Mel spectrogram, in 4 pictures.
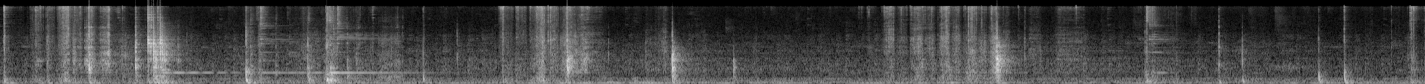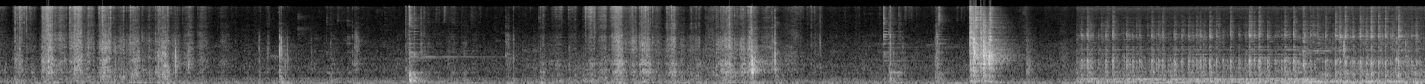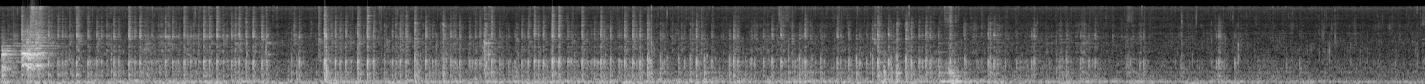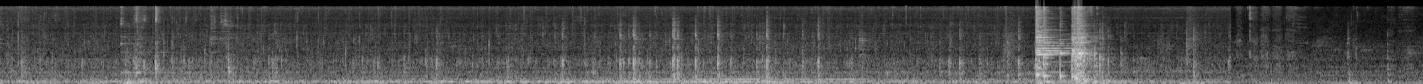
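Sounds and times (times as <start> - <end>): water boiling in a pot: 0.0 - 55.2
clink against steel pot: 1.5 - 4.3
knife sawing through bread: 8.8 - 10.0, 19.7 - 22.0.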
